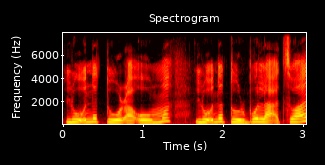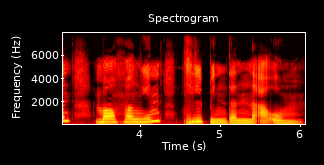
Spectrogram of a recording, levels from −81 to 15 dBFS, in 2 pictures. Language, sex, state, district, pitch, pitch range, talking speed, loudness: Mizo, female, Mizoram, Aizawl, 245 Hz, 215-270 Hz, 150 wpm, -16 LUFS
